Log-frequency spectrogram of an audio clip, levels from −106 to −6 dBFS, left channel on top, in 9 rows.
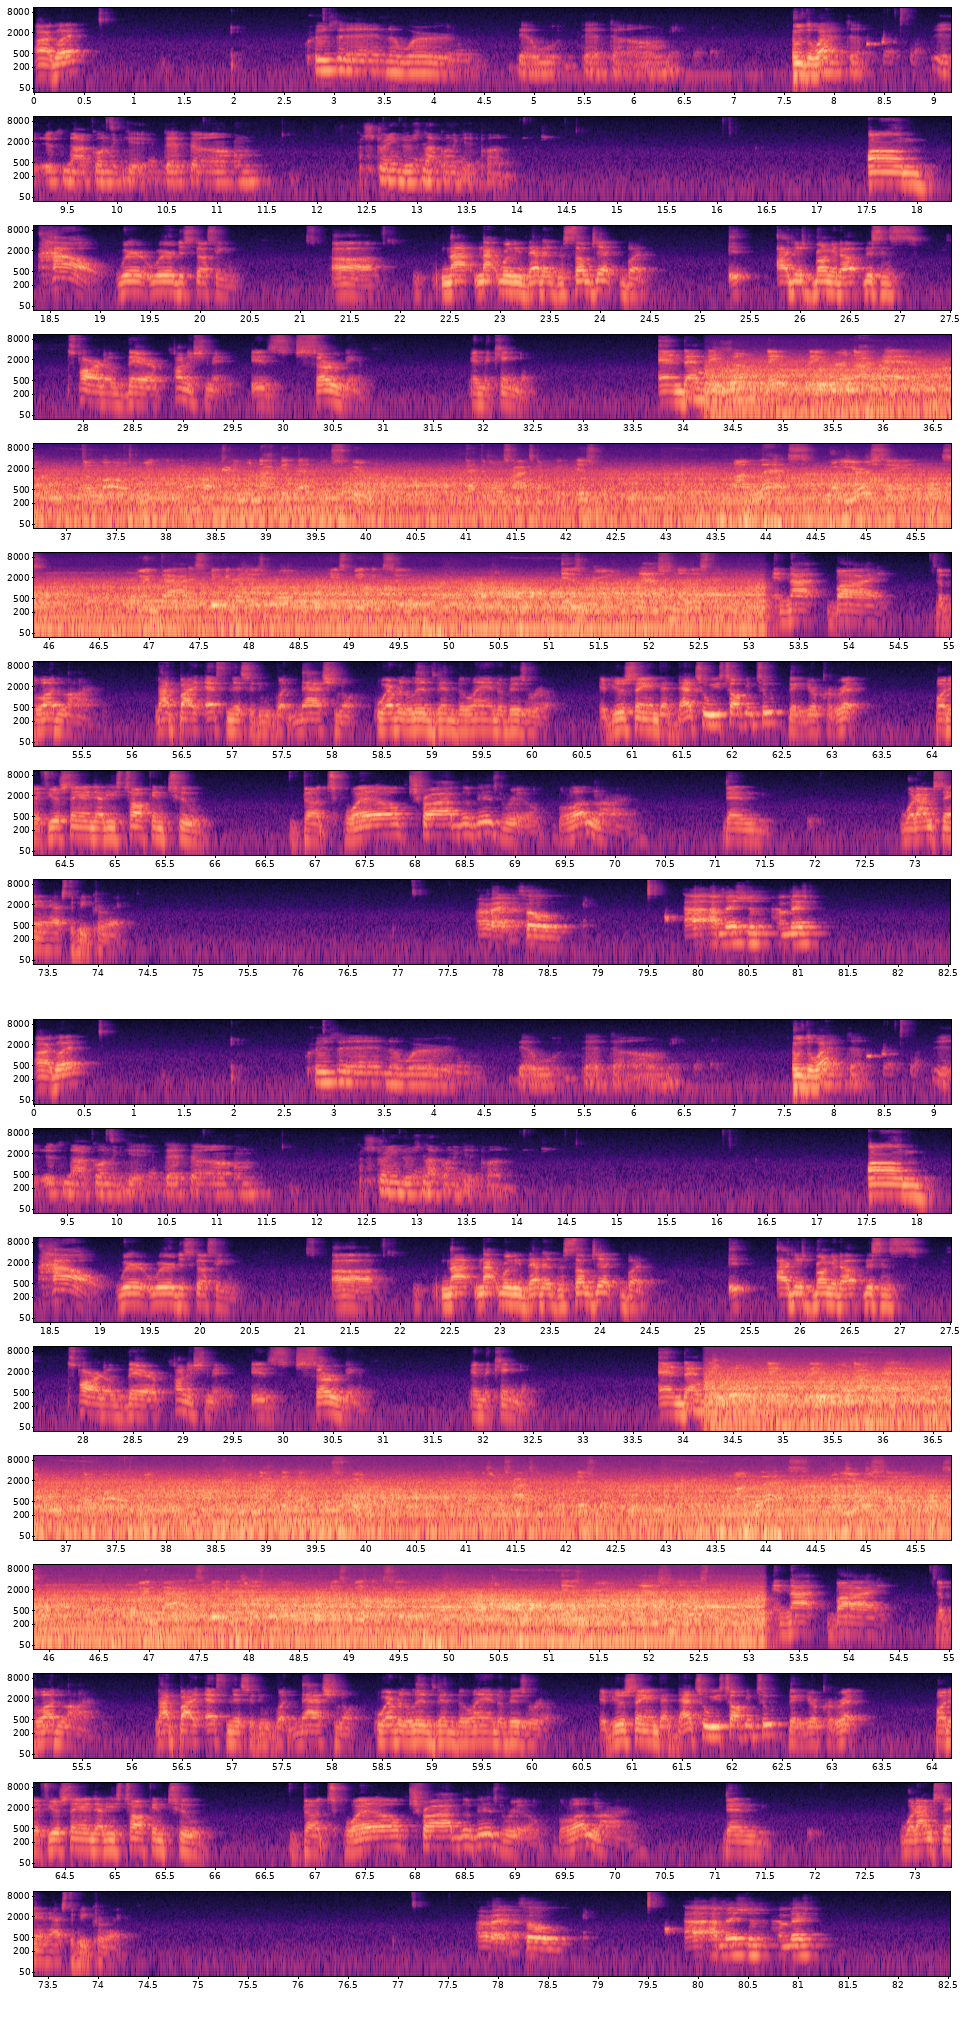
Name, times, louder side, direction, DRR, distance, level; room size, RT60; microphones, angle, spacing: voice 1, 0.0-0.4 4.1-4.3 7.6-8.0 17.5-20.4 21.1-21.8 22.4-24.5 25.3-25.4 25.8-27.2 27.8-30.8 31.9-32.5 33.7-36.4 37.1-40.1 41.0-42.5 43.7-45.9 46.8-48.5 48.8-49.8 51.1-53.0 53.2-54.4 54.8-55.6 56.2-60.2 60.7-63.2 64.0-65.9 66.7-70.2 71.1-71.5 72.9-74.2, equal, ahead, 1.0 m, -28 dB
voice 2, 2.7-4.5 4.8-6.4 6.7-6.8 7.8-8.3 9.0-11.4 12.4-13.9 34.0-34.7 35.5-35.6 36.0-36.1 38.6-38.7, left 2 dB, 65° left, 3.4 m, -35 dB
sound 1, 34.2-53.2, right 4 dB, 65° right, 0.6 m, -22 dB
voice 3, 77.8-78.6 79.9-81.1, equal, 30° left, 2.4 m, -26 dB
11.0 x 8.6 x 4.8 m
head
